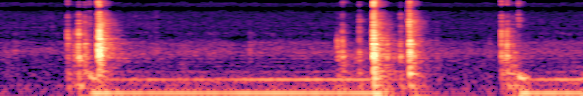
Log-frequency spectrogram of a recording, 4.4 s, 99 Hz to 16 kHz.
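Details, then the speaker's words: 1990s SMC Super 16-inch oscillating desk fan, first test run: switch clicks, then a steady low electrical hum with no rising whir of blades. Motor energised but apparently seized; owner suspects a failed capacitor. "okay so it seems to be Caesar the capacitor shot"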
